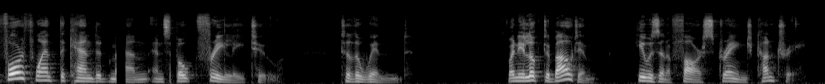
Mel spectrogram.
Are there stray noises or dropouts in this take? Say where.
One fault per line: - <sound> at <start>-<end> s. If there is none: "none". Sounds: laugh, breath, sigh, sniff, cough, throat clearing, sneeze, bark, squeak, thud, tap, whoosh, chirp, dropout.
- dropout at 1.2-1.3 s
